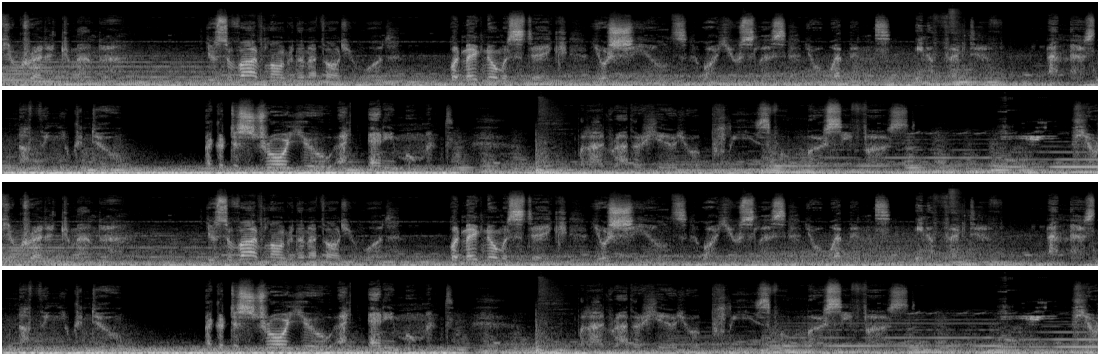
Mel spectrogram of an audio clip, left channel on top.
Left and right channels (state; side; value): normal; both; correlation 0.79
